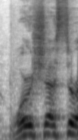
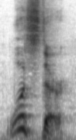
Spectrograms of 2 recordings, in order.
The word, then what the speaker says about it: Worcester: And apparently it's pronounced Worcester. Like what? So I guess it's one of those words that just spelled more complicated than it should be. Like it doesn't look the way it's actually pronounced, if that makes any sense.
